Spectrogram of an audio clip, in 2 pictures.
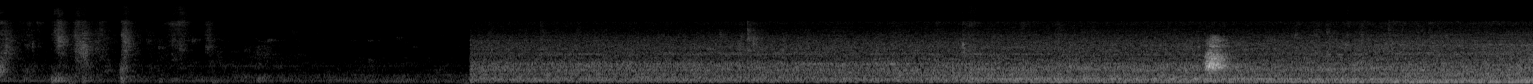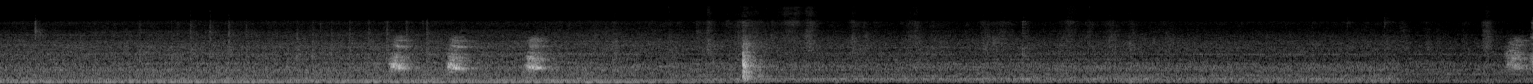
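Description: A small dog yips once partway through, then three times in quick succession, followed by a single sharp click, over a steady hiss and low hum that starts suddenly about five seconds in.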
